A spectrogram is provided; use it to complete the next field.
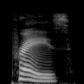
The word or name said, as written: praise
